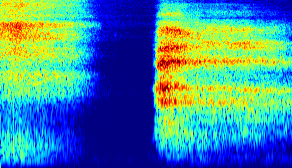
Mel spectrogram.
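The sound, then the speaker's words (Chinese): A deep breath drawn in, then a long exhale: two broad, breathy rushes of air separated by a short silence, the second louder and sustained to the end. “我、哦、真的很需要这个大力的深呼吸，吐气一下。”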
